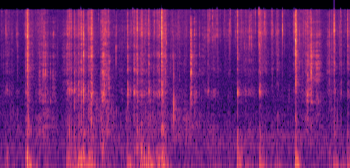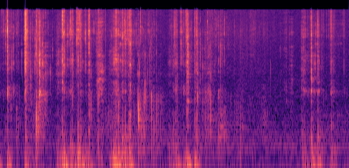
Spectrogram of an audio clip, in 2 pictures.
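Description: A box-cutter blade scrapes and cuts into a hand-sized, dry bar of yellow speckled soap held in the hand, shaving off crumbly dry flakes. The sound is a dense run of sharp, bright crackles and clicks over soft low thumps, with very short decays.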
